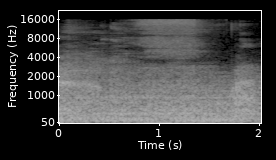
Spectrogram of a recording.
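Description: A quiet pause between sentences: faint room noise and a man's breathing, picked up close on his microphone.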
